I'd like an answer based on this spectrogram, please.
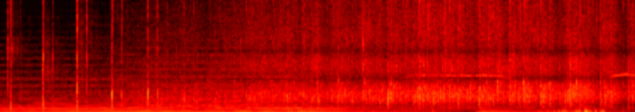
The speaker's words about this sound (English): let's give a warm Crosspoint welcome to Pastor James Savage.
